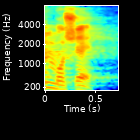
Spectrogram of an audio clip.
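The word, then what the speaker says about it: مشه (משה): عبری ها سه و شه تلفظ میکنن عمدتا موسی رو میگن مشه سلام رو میگن شالوم سلیمان میگن شلمان نسا زنا رو میگن نشا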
